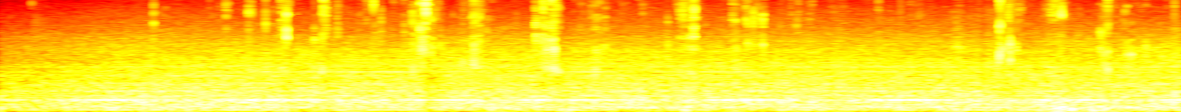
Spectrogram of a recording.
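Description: Close-up chewing of a slice of crispy-skinned seared duck breast: irregular wet crunches and mouth clicks over a steady background hum.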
